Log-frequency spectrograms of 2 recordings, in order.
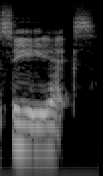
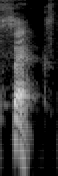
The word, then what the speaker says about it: CeX: I call it CEX. – It's officially called Sex. That's actually how it's pronounced.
